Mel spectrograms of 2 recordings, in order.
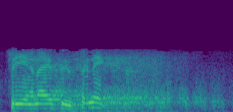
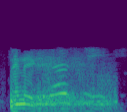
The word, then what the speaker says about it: scenic: Sir, what is this pronunciation? S-E-E-N-I-C. Seren. S-E-C-N-I-C. Scenic. Scenic.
